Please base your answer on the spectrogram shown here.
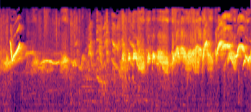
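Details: Dancing Chinese hwamei, two birds singing together with fluttering wings: a clear upward whistle opens, then a steady run of varied warbled notes and quick wavering trills.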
